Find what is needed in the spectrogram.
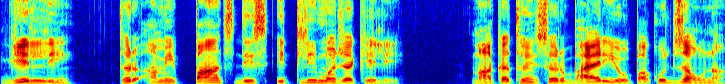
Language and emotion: Goan Konkani, neutral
